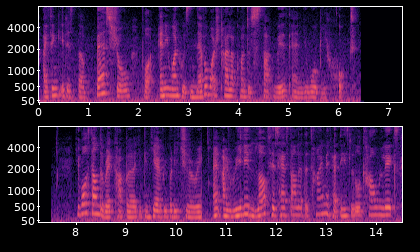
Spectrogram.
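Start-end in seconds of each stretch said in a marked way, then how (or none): none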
